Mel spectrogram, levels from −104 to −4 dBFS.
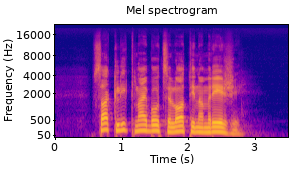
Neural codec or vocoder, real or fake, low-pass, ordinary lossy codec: vocoder, 44.1 kHz, 128 mel bands, Pupu-Vocoder; fake; 19.8 kHz; none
